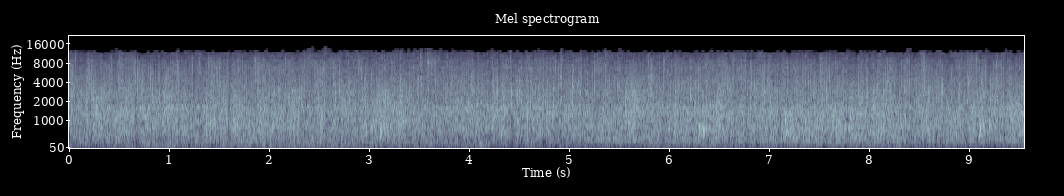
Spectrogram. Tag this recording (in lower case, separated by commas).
outside, rural or natural, fire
